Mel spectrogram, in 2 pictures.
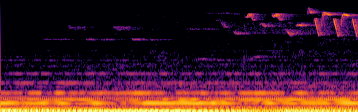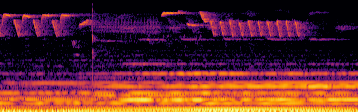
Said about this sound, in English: And then what? Perhaps the faint sound of birdsong.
